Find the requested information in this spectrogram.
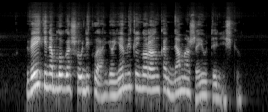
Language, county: Lithuanian, Klaipėda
